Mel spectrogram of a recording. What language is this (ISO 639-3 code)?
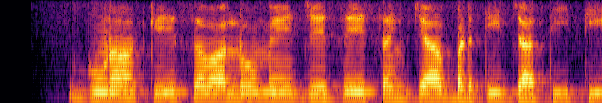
hin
